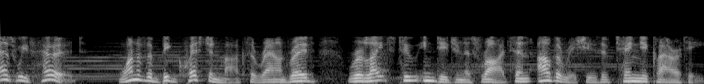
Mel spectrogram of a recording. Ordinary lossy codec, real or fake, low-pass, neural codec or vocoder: AAC, 32 kbps; real; 3.6 kHz; none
